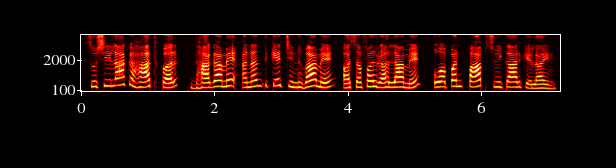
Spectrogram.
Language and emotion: Maithili, neutral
